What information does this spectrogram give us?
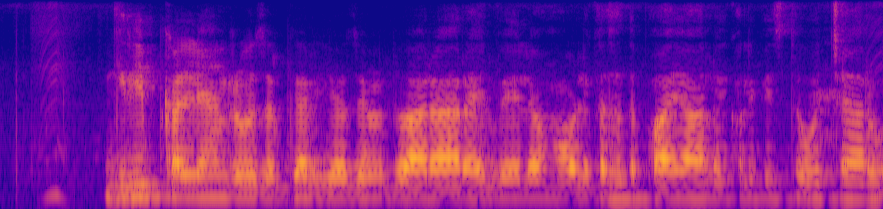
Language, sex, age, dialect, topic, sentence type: Telugu, male, 18-24, Southern, banking, statement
